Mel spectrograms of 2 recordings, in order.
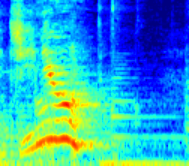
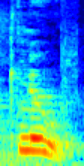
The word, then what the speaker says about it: gnu: A genu? The word's pronounced gnu, actually.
